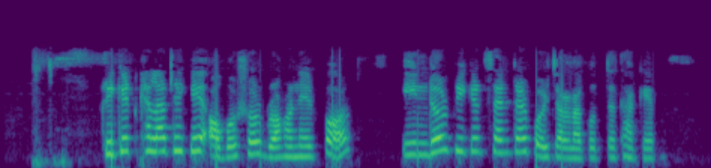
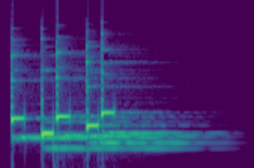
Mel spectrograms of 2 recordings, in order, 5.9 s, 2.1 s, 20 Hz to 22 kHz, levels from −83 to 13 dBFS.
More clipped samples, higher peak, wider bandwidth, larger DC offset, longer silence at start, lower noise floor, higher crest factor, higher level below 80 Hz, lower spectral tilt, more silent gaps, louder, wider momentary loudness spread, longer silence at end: neither; about the same, -2 dBFS vs 0 dBFS; second, 7.8 kHz vs 15 kHz; neither; first, 0.25 s vs 0.1 s; second, -36 dBFS vs -53 dBFS; about the same, 16 dB vs 16 dB; first, -52 dBFS vs -70 dBFS; first, -4 dB/octave vs 1.5 dB/octave; neither; second, -17 LUFS vs -13 LUFS; second, 15 LU vs 18 LU; about the same, 0.5 s vs 0.6 s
